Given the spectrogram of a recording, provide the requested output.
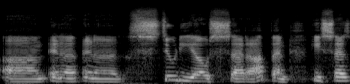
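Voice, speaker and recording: Here is a man with a normal speaking voice. It is fairly high in pitch, with ordinary pitch variation. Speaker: head of an apologetics ministry and Bible teacher. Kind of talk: casual chat.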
